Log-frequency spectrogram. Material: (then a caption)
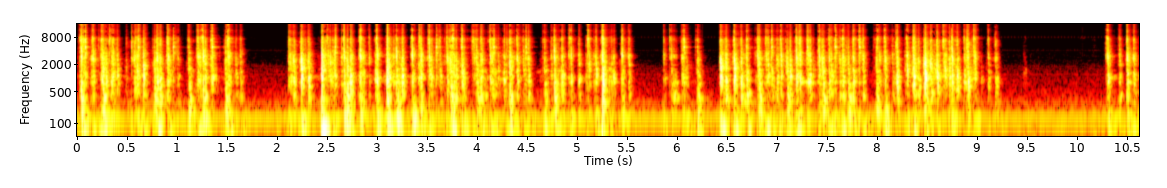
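Plastic. Fast typing with fingertips and short nails on a full-size mechanical keyboard with Razer clicky green switches and dyed PBT plastic keycaps, resting on a desk. It produces rapid bursts of bright, crisp clicks and clacks, broken by brief pauses, over a faint steady low hum.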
